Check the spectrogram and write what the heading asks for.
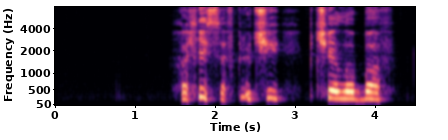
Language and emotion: Russian, neutral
